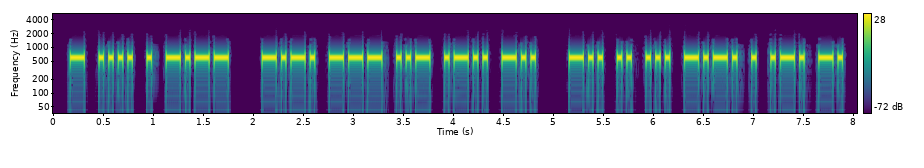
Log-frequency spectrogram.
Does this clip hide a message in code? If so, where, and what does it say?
Yes: Morse code from 0.2 to 7.9 s, heard as a keyed tone, about 25 wpm, 600 Hz. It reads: THEY COULD DISCERN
